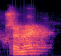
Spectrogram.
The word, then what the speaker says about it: Przemek: pronounce it you can try to me to pronounce the shorter version which is chemic and then the easiest one is so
